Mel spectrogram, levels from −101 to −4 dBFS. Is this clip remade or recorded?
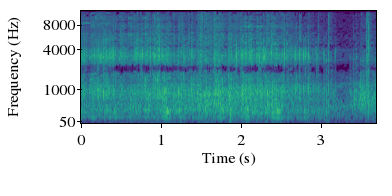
recorded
